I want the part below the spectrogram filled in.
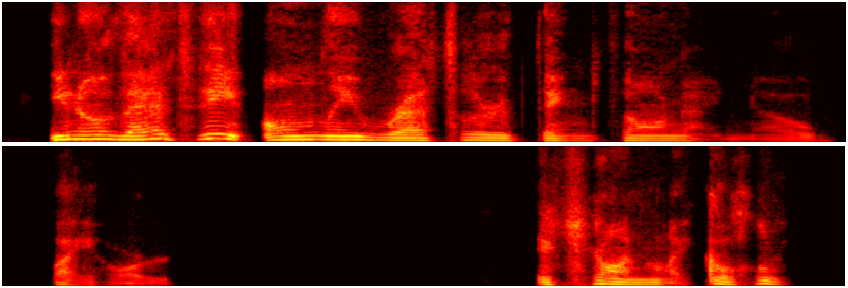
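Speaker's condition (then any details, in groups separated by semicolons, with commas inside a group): Brain injury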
